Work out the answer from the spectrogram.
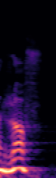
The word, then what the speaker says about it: rough: यहाँ पे आगे देखेंगे कभी कभी GH से फ का भी उच्चारण होता है। जैसे यहाँ पे देखिए ROUGH, क्या है इसको पढ़ते हैं हम रफ।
